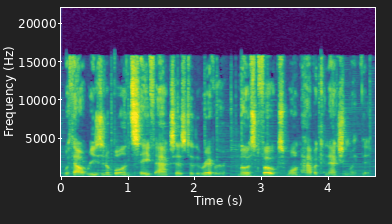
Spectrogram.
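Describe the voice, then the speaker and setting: A man's voice: on the low side, fairly quick. A man reading scripted promotional documentary narration as the narrator. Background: music with plucked guitar.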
